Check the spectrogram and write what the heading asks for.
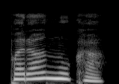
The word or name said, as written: ಪ್ರಾಙ್ಮುಖ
